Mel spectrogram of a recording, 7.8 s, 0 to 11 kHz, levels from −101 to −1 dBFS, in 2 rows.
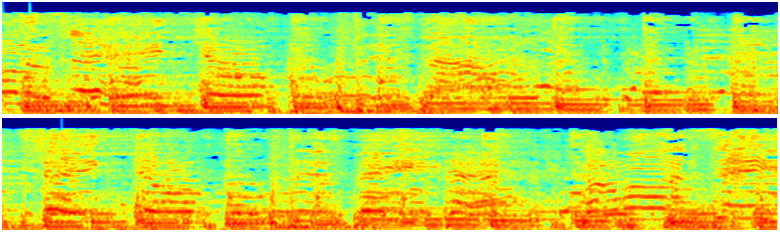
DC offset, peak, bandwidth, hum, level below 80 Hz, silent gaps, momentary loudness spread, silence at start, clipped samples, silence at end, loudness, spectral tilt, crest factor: under 0.1%; 0 dBFS; 8 kHz; none; -28 dBFS; none; 4 LU; 0 s; under 0.1%; 0 s; -15 LUFS; -4.5 dB/octave; 14 dB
